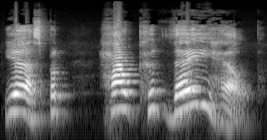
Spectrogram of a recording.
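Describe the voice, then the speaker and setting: A man's voice: extremely high pitch, big pitch swings, drawn-out words, a bit bright, voice pushed up, exaggerated voice. A man voicing a kindly, worried magical tree-dwelling fellow in a children's storybook. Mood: doubtful.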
